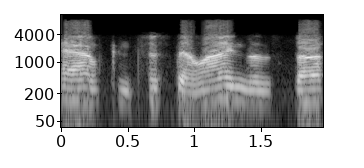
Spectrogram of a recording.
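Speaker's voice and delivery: ordinary delivery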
